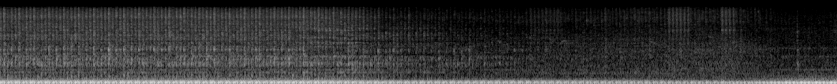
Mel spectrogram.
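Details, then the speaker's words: Cold idle at 900 rpm without the choke on an Opel GT just converted from a Weber 32/36 to a Weber 40 DCOE on a straight-shot manifold. Idle screws about 3 turns out; it had flooded just before. Low, steady idle with slightly uneven lope; a mechanical choke is fitted but unused. "So right now the RPMs are at 900. That's because I should have the choke on."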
